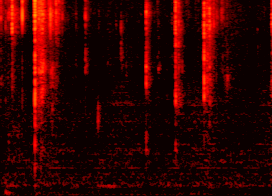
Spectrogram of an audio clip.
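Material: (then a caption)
Soap. A thin solid piece of pink bar soap held in fingertips is carved with a small craft knife. The result is a quiet series of sharp, bright scraping and crunching cuts with very little low end, each dying away almost instantly.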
